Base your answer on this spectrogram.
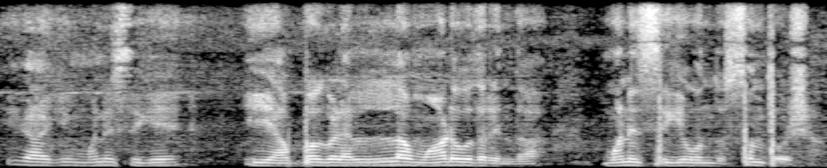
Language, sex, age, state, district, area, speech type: Kannada, male, 45-60, Karnataka, Bellary, rural, spontaneous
